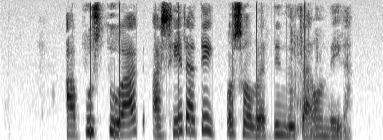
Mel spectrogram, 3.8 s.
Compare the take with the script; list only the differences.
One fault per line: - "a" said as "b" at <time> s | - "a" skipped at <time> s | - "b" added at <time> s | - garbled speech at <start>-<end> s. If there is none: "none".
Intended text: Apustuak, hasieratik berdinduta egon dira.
- "oso" added at 2.3 s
